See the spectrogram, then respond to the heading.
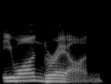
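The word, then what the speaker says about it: Iwan Rheon: of Thrones name because the way he pronounces his name is iwan Dron it's a Welsh pronunciation that has sounds like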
